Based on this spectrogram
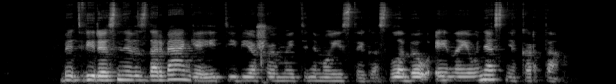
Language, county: Lithuanian, Kaunas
